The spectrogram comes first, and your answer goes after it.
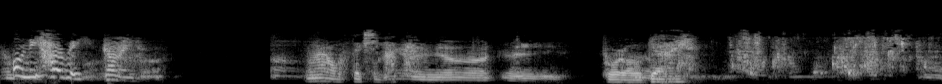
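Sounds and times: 
speech: 0.1s - 1.6s, 3.0s - 7.0s
cold water pouring from a tap into a basin: 7.2s - 9.4s.

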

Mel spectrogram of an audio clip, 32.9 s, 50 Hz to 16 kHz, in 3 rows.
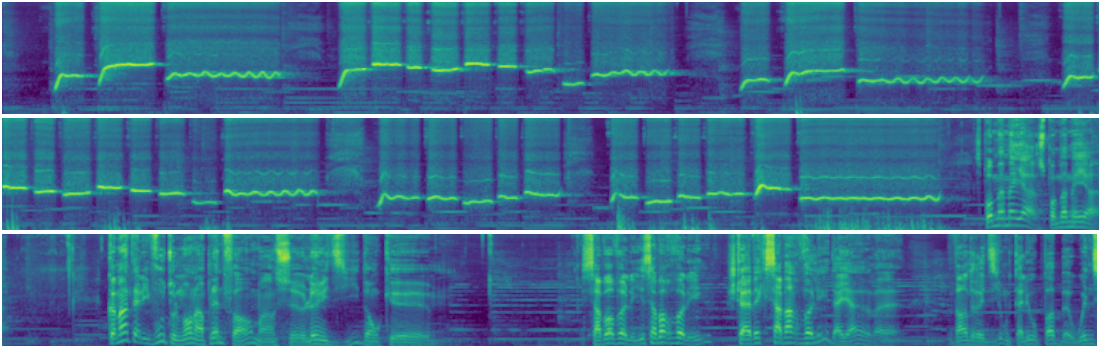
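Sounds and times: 
busy instrumental backing music: 0.0s - 32.8s
person whistling a TV theme melody: 0.4s - 20.7s
speech: 20.9s - 22.1s, 23.0s - 26.4s, 27.8s - 32.8s.

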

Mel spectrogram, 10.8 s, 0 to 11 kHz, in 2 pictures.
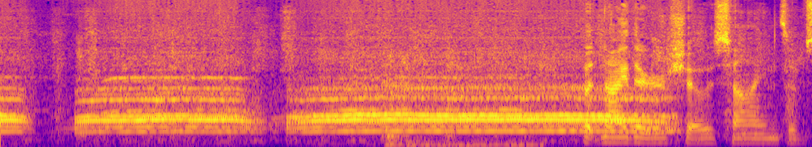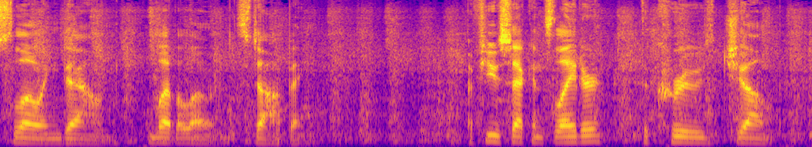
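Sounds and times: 
steam train whistles blaring in a chord: 0.0s - 4.7s
low rumble of rolling trains: 0.0s - 10.8s
speech: 3.9s - 7.7s, 8.6s - 10.8s.

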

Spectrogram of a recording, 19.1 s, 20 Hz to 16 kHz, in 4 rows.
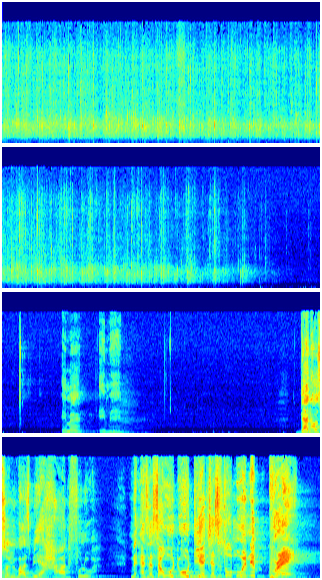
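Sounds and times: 
church congregation clapping: 0.0s - 9.1s
speech: 10.5s - 11.5s, 14.0s - 18.8s.

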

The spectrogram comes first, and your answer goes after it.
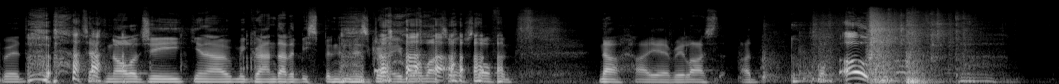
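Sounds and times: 
speech: 0.0s - 9.9s
laughter: 0.3s - 1.4s, 3.4s - 5.2s
beer bottles knocked over: 7.7s - 9.8s.

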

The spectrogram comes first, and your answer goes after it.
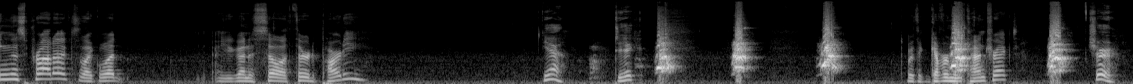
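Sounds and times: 
speech: 0.0s - 1.4s, 2.1s - 3.8s, 5.4s - 6.6s, 9.1s - 11.3s
sharp loud dog barks: 5.9s - 8.6s, 9.5s - 9.8s, 10.5s - 10.9s.

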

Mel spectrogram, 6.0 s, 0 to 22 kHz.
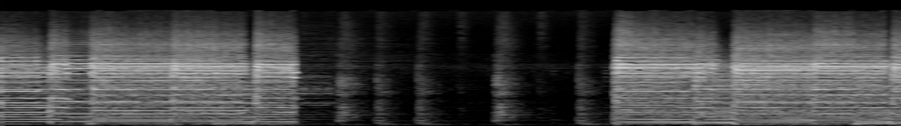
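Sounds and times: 
mildly overdriven electric guitar chords with amp breaking up: 0.0s - 2.0s, 4.1s - 5.9s.

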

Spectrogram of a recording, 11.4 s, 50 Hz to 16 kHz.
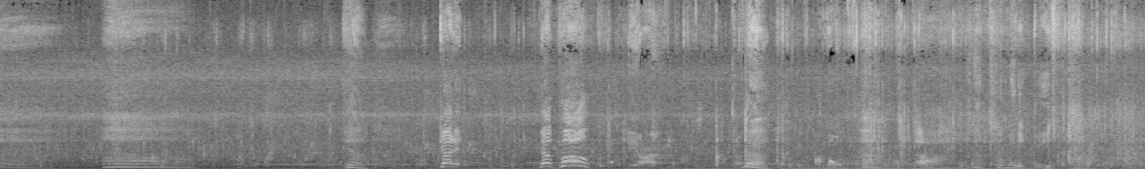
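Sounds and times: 
river water flowing: 0.0s - 11.4s
voice-like tonal sound: 2.4s - 11.1s
speech: 3.4s - 3.8s, 4.4s - 4.8s, 5.4s - 6.7s, 7.4s - 11.4s.

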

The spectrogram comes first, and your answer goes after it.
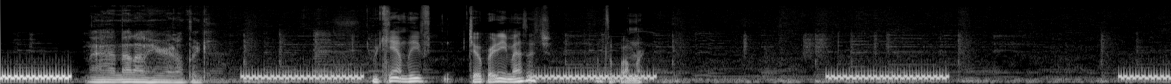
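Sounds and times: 
ringback tone of an outgoing phone call: 0.0s - 0.8s, 2.4s - 3.7s, 5.4s - 6.6s, 8.2s - 9.5s, 11.2s - 11.7s
speech: 0.9s - 2.7s, 3.7s - 6.6s.

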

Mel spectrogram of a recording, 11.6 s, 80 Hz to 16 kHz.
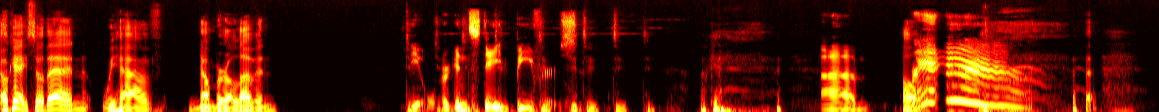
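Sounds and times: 
speech: 0.0s - 2.8s, 4.0s - 11.2s
faint breathy sounds: 6.4s - 7.0s, 11.0s - 11.5s
person imitating a cat meow with their voice: 9.1s - 10.3s.

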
